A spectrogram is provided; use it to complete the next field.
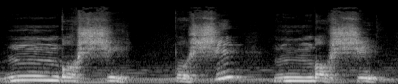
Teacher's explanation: O P vai se tornar mbe · vai começar nasal e terminar oral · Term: Distensão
